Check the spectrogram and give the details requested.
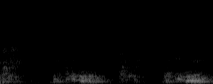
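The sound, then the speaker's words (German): A dog retching and vomiting onto the floor, with three rough, throaty heaves in a steady rhythm, fairly faint, with no voices over it. “Kotzt der Hund gerade?”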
